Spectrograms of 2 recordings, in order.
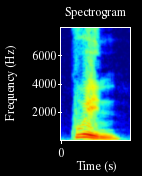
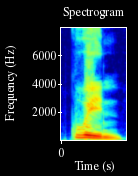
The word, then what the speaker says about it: queen: আবার কিউ এর উচ্চারণ কয় বয় যুক্ত ক এবং বয়ের যুক্ত ক্ব, ক্ব উচ্চারণ হয়, ক্ব। যেমন দেখো কুইন, কুইন, QUEEN কুইন, কুইন।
